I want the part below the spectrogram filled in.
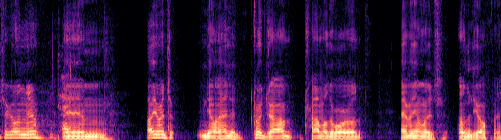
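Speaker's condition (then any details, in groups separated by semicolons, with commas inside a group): Motor neurone disease; onset with upper body weakness; speech affected but still clear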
